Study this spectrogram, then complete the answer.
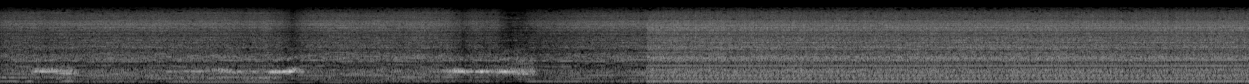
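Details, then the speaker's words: Lathe turning with a large-radius roughing insert, cleaning out a corner on a machinist's jack. Short warbling squeals turn into harsh buzzing chatter, which worsens as more of the tool radius engages the work. "it should be easy to see and hear how the chatter gets worse as more of the radius is engaged with the"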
